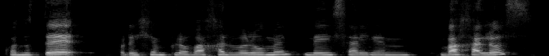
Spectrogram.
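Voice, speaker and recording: A woman's voice: mid-range voice, flat delivery, normal speed, dry recording, clean studio sound. A woman teacher giving an online physics class, playful and teasing, asking students many questions. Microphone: computer mic on a video call.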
